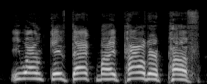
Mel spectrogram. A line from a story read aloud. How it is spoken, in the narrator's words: Gloria shrieks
